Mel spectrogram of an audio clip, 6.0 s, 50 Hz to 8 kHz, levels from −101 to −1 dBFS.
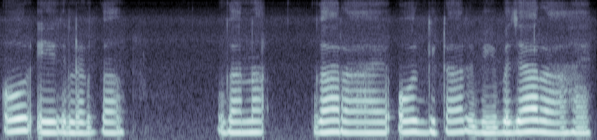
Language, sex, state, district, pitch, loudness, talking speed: Hindi, female, Uttar Pradesh, Saharanpur, 225 Hz, -15 LUFS, 130 wpm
